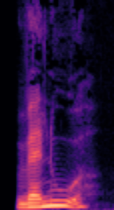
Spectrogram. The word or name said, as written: vandur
